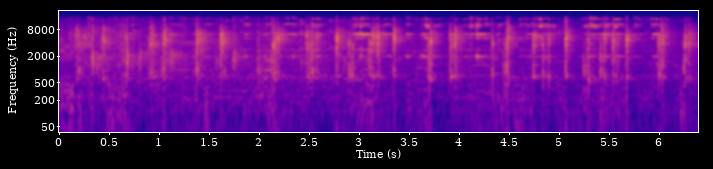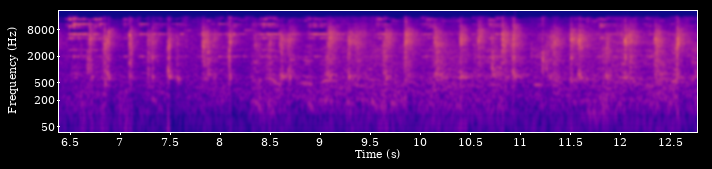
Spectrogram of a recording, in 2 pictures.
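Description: Hooves of draught horses clip-clopping on stone paving at a walk, a dense, irregular patter of strikes, over the talk of a crowd.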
